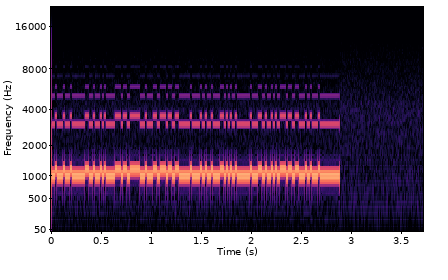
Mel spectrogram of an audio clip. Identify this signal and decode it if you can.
RTTY (50 baud, 170 Hz shift), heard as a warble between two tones, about 1100 Hz centre. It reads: … TU VK4UJ CQ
